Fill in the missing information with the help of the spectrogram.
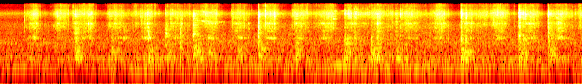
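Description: A spatula stirring and scraping dry cinnamon sticks and cut bay leaves around a non-stick pan, making irregular clicks and rustles several times a second, as the spices dry-roast without oil.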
